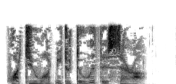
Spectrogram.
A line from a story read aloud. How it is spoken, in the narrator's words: He whispered, puzzled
